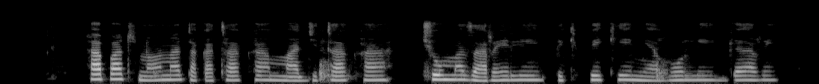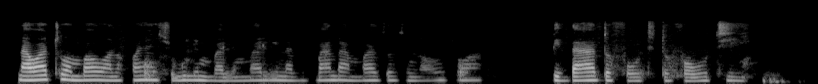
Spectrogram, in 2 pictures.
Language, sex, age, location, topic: Swahili, female, 25-35, Nairobi, government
